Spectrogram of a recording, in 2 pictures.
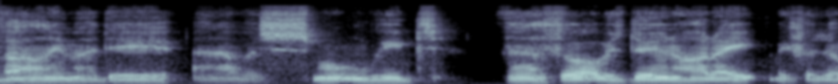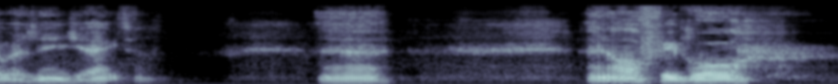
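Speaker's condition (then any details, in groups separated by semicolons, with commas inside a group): Throat cancer treatment effects, stage 4 throat cancer; radiotherapy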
